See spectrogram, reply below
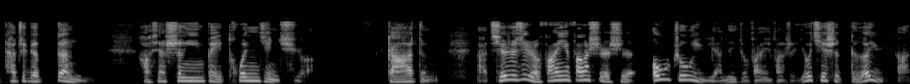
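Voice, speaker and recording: A man teaching an English lesson with a Mandarin Chinese accent, chatting in a lively way and joking about himself. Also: medium pitch, slightly rough, no echo, lo-fi sound. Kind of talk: lecture-style English lesson.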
